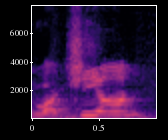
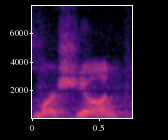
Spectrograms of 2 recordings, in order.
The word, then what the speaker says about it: Marchion: one composer michael giacchino personally i would have gone with marcion which i think has an authoritative ring to it all that said we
